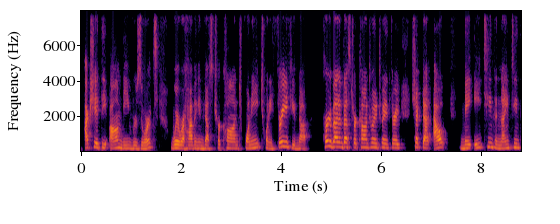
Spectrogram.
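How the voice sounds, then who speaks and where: A woman's voice: mid-range voice, a bit bright. A woman hosting a webinar over a video call, talking casually with many fillers and restarts. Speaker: webinar host.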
